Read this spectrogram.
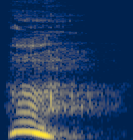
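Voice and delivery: high, breathy gasp; loud airy oh, falling away. A narrator's reading. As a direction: exhale it sharply after a fiery gulp. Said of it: "gasped the smallest fox".

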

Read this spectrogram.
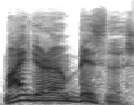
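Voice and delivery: high, loud retort; piercing, indignant squeal; shrieking rat. A narrator's reading. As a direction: screech back rudely. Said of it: "shrieked Rat".

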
